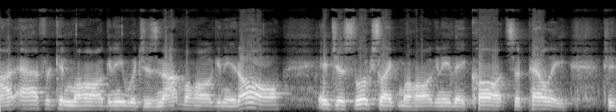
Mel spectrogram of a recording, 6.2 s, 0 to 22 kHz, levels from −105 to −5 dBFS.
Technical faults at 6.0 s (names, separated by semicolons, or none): none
